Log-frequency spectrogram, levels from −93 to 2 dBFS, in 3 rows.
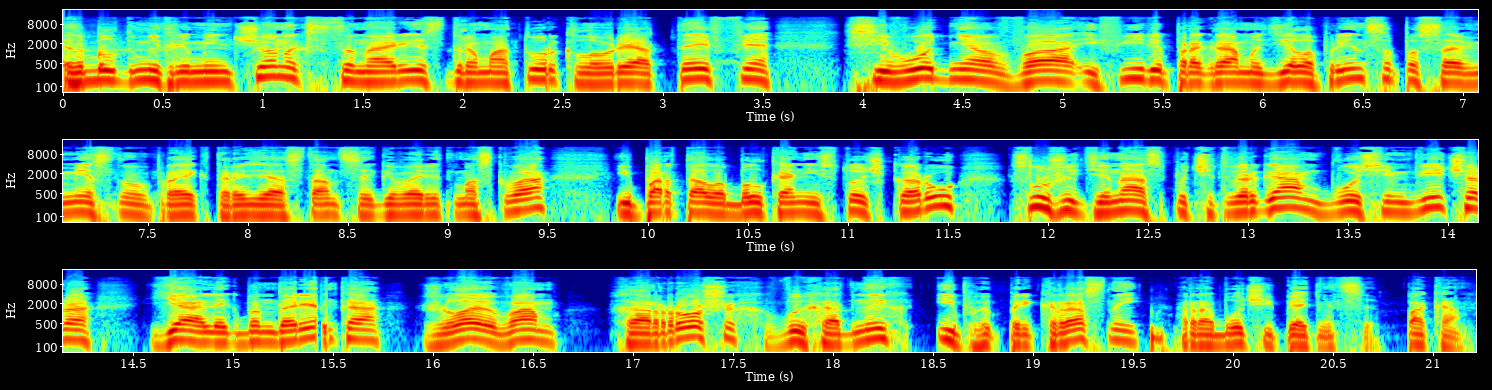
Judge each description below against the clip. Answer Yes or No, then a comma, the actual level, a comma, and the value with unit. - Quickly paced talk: No, average, 115 wpm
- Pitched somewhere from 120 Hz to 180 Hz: Yes, medium, 140 Hz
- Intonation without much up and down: No, average, 4.0 semitones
